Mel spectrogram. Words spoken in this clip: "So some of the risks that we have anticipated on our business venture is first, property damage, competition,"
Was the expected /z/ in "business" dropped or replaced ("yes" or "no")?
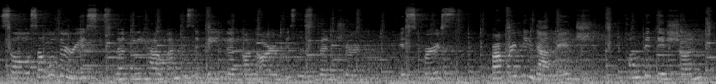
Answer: yes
